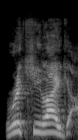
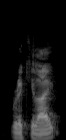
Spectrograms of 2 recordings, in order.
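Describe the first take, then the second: First: Said in the usual way. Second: "Ricki Lake" said low and very soft, almost under the breath; muttered aside. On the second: Real, not acted. Streamer repeating a chat name to himself, muttered. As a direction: drop the name away like a private aside.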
